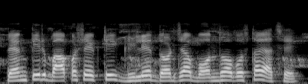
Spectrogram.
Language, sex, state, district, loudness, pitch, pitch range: Bengali, male, West Bengal, Cooch Behar, -15 LUFS, 195 Hz, 175-215 Hz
